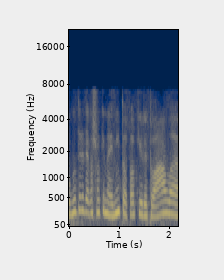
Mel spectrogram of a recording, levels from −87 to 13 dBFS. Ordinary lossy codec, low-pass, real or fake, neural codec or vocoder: Opus, 32 kbps; 7.2 kHz; fake; codec, 16 kHz, 1.1 kbps, Voila-Tokenizer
